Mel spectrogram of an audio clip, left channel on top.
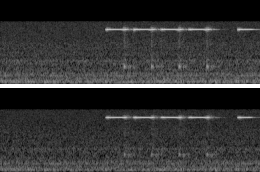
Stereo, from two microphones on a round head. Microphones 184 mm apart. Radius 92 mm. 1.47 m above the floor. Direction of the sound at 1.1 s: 35° left (ahead or behind).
